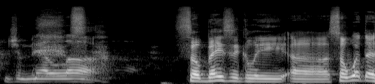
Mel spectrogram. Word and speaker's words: Jemele: So, let's pronounce her name right, Jemele Hill. I extend my L's, man. I extend my L's. You know this, right? Jemele.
